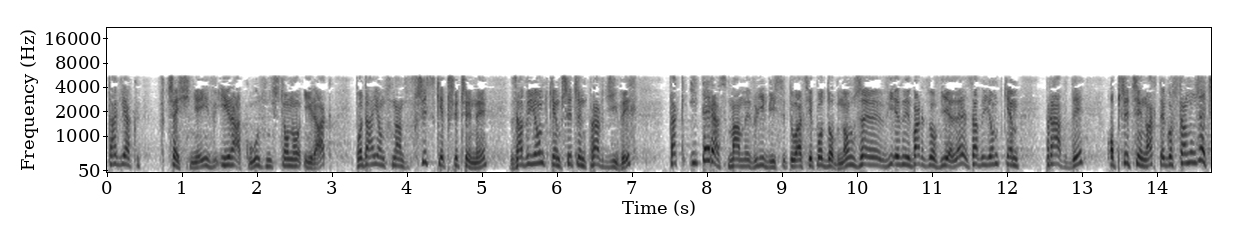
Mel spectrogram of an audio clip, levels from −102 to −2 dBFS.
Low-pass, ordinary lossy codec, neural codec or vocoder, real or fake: 5.4 kHz; none; none; real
